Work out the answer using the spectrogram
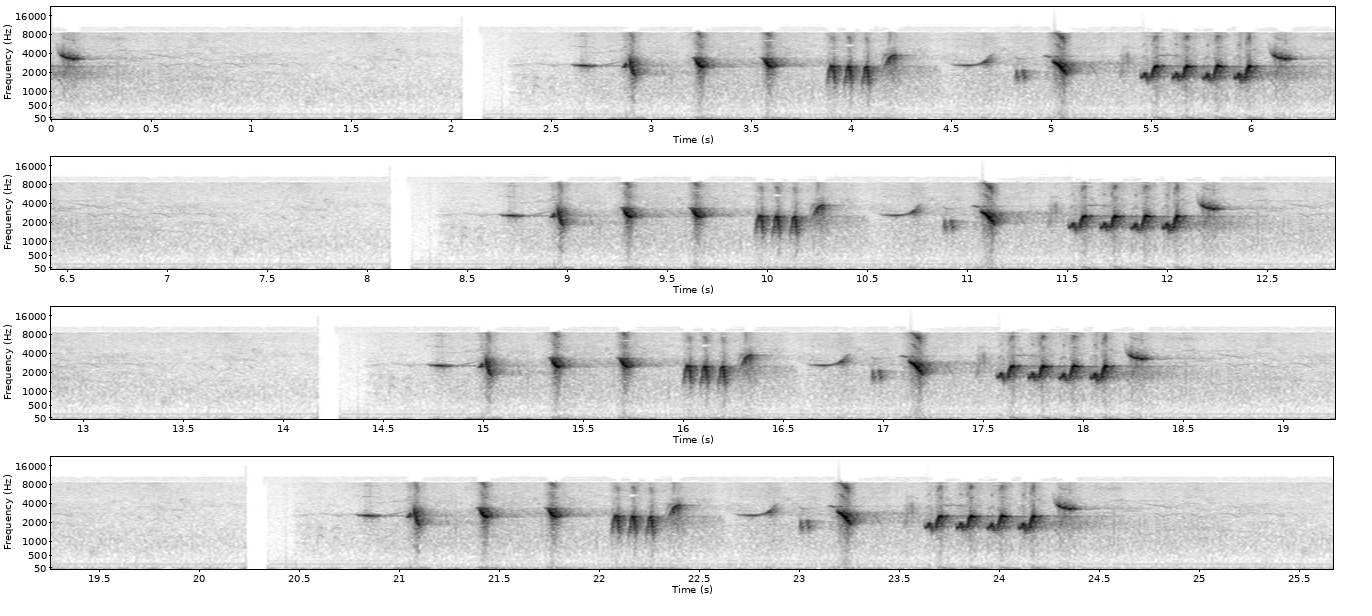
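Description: Birdsong: rapid chirps followed by a quick run of twittering notes, a phrase of about three and a half seconds. The same phrase repeats about every six seconds, with short quiet gaps between.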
